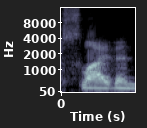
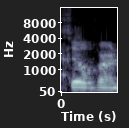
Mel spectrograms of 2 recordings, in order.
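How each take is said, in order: First: The first syllable sounds like 'sly'. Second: The first syllable sounds like 'sill'. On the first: "some people pronounce it Slyvan for some reason" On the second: "Sylvan or Slyvan, depending on how you want to pronounce it"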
